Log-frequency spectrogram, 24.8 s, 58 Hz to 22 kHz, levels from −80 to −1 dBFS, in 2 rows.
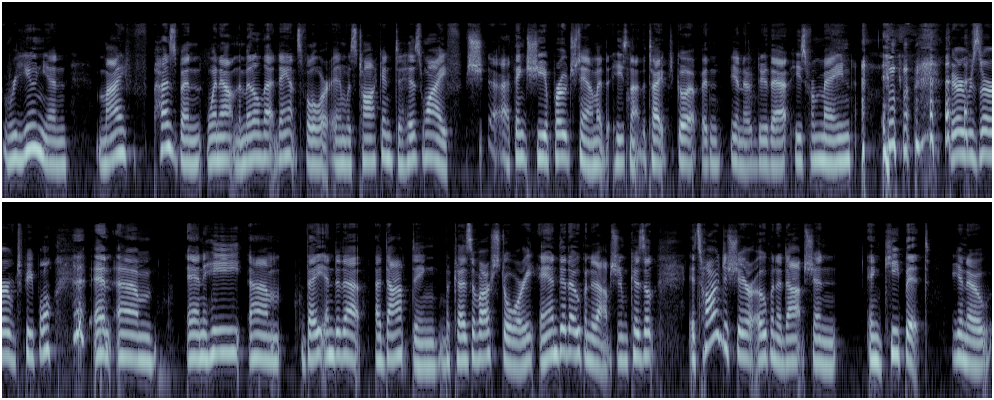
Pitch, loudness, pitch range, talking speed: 195 Hz, -27 LUFS, 170-215 Hz, 175 wpm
